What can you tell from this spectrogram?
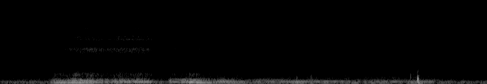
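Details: Staffordshire Bull Terrier napping, a low rumbling snore with one long noisy breath, softer fluttering breaths and a faint snort near the end: snoring.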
